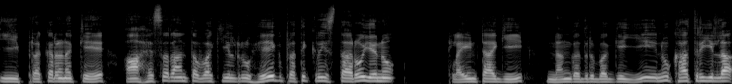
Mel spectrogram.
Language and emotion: Kannada, fearful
